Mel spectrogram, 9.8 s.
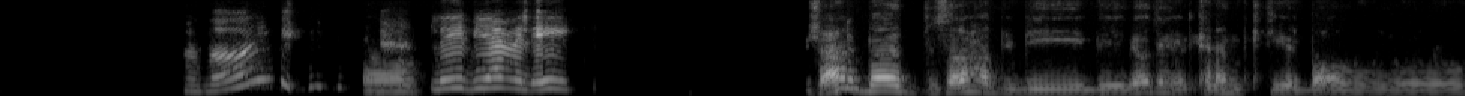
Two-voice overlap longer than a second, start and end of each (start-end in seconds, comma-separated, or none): none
